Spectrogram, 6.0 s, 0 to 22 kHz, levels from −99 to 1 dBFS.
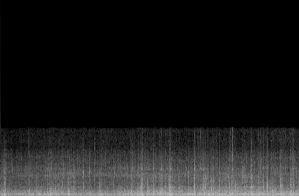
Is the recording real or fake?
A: real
